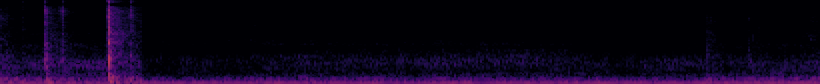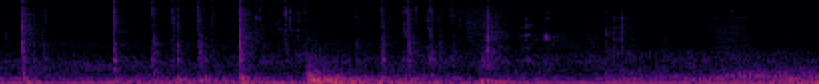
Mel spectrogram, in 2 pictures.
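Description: A finger clicks on a laptop touchpad.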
